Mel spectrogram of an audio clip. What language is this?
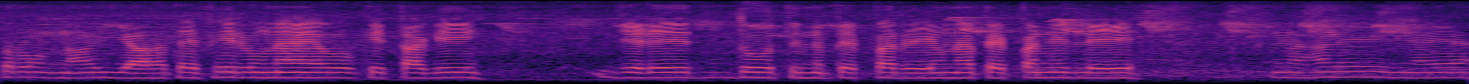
Dogri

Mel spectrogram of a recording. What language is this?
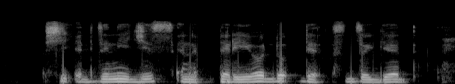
Esperanto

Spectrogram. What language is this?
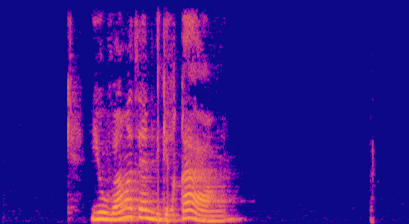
Kabyle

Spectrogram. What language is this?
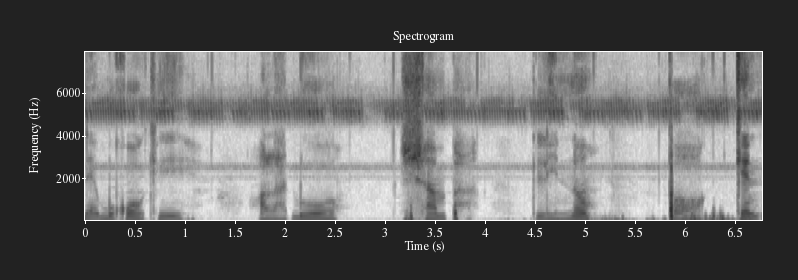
Masai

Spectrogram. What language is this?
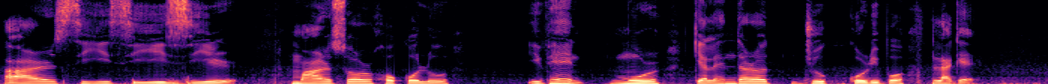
Assamese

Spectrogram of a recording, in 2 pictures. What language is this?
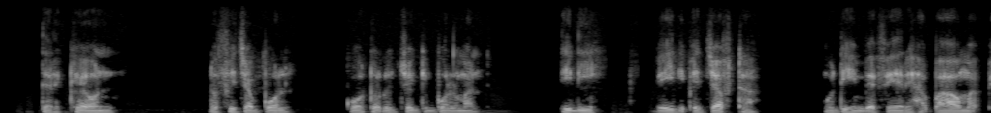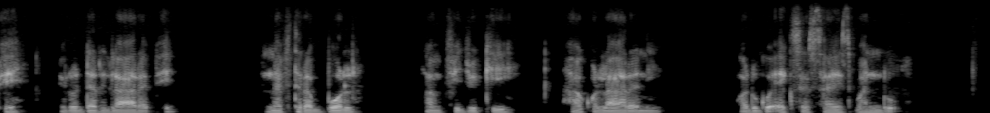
Fula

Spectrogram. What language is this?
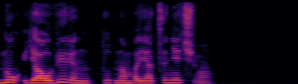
Russian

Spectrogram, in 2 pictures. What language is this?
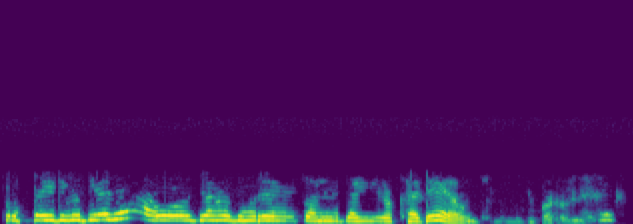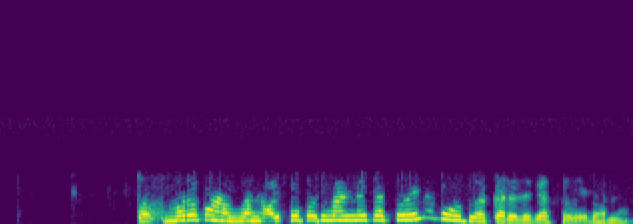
Odia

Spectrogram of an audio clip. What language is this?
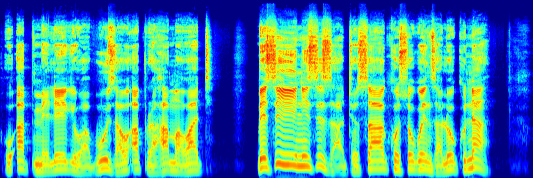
North Ndebele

